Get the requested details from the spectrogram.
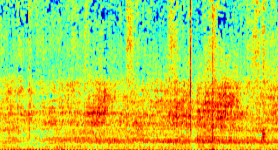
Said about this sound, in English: You can hear the plane going by. I think that's a plane. No, it's a helicopter. Wrong thing. Helicopter going by.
